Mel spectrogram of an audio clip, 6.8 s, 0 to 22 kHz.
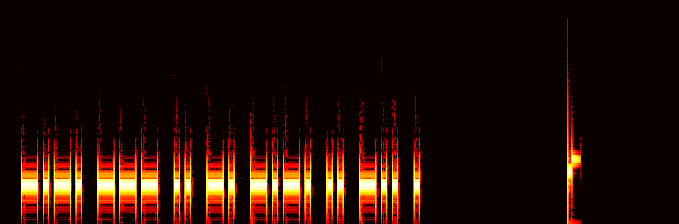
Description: Morse code, heard as a keyed tone, about 22 wpm, 700 Hz. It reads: COINCIDE
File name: practice / 22wpm / Eight Letter Words - 22wpm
